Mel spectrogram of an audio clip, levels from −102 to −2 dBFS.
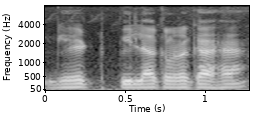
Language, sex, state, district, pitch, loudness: Hindi, male, Jharkhand, Deoghar, 120 Hz, -17 LUFS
